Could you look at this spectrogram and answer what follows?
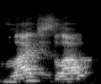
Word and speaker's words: Władysław: Eu devo ter pronunciado de uma forma errada aí anteriormente. É Władysław Spielmann, que lançou o livro e a partir disso aconteceu aí o filme.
